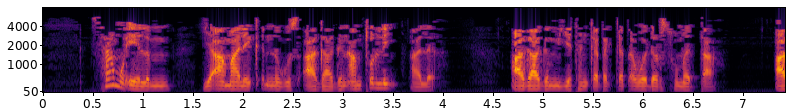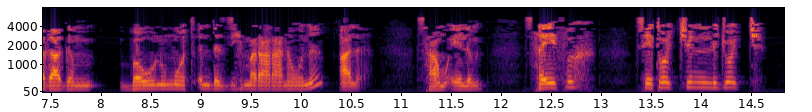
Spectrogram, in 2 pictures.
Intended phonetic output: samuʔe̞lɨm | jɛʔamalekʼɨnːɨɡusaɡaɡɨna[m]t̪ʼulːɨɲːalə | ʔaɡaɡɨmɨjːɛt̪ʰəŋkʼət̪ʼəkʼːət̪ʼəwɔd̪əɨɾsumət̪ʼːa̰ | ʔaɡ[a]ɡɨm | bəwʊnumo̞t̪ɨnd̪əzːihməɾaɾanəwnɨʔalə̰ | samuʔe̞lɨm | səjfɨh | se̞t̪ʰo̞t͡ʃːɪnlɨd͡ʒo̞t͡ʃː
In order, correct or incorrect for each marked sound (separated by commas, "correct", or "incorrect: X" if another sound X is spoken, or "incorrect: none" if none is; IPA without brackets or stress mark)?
correct, correct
